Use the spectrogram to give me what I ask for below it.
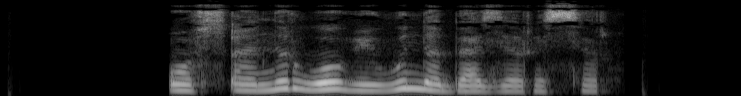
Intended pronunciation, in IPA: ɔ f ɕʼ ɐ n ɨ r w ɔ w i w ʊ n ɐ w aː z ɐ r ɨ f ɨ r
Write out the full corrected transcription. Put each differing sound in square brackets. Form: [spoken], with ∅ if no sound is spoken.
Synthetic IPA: ɔ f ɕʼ ɐ n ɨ r w ɔ w i w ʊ n ɐ [b] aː z ɐ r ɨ [s] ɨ r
